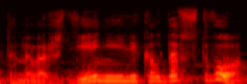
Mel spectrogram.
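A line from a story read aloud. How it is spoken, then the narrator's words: Prisoner's exclamation. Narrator (Russian): воскликнул пленник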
